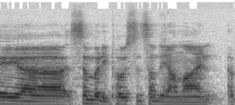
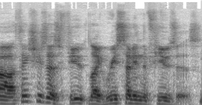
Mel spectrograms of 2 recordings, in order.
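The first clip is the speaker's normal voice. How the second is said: usual speaking voice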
